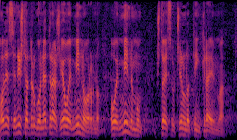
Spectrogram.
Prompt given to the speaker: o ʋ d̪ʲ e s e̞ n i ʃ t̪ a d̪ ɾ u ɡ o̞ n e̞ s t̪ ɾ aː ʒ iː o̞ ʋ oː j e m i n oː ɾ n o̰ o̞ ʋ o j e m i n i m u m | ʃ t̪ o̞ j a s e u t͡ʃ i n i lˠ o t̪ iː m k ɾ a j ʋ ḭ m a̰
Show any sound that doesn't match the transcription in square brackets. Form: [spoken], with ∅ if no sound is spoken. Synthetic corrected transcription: o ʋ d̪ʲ e s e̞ n i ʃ t̪ a d̪ ɾ u ɡ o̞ n e̞ [∅] t̪ ɾ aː ʒ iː o̞ ʋ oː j e m i n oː ɾ n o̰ o̞ ʋ o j e m i n i m u m | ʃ t̪ o̞ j [e] s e u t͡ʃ i n i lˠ o t̪ iː m k ɾ a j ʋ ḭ m a̰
